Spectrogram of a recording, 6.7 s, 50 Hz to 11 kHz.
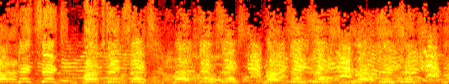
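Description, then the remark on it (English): A large crowd of basketball fans in an arena cheers and yells loudly and continuously, many voices overlapping into a dense roar with rising and falling shouts and chant-like bursts throughout. “And finally, let's just listen to 7 seconds of what the fans had to say.”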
